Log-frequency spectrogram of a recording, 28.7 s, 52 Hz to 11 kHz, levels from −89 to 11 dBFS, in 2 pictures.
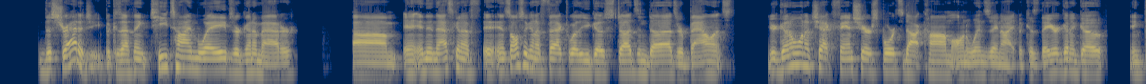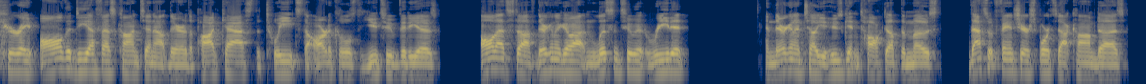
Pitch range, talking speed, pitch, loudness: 105-125 Hz, 195 wpm, 115 Hz, -18 LUFS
